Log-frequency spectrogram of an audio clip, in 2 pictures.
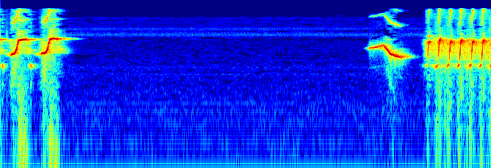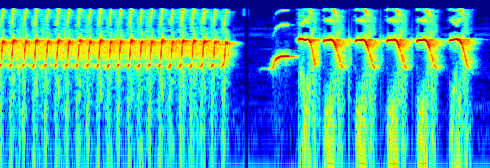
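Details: Zapata wren of lowland Cuban shrubland, song used as a tutor recording: short slurred whistled notes, a pause, then a long, rapid, even trill held for about two seconds, followed by a series of quick descending whistled notes.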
